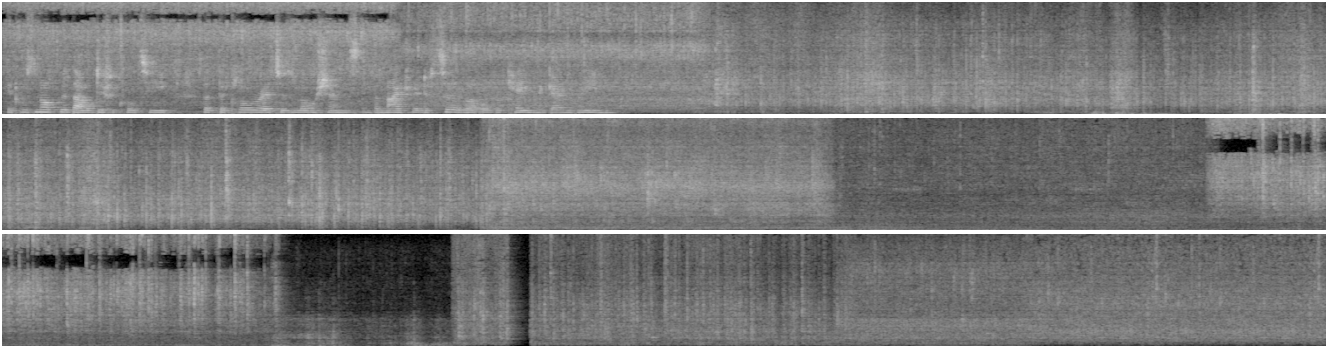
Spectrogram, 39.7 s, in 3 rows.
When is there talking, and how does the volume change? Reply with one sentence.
You can hear the talking from 0.1 to 6.2 s, at a steady volume.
